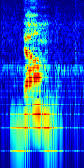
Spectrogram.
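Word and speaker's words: dumb: एम के बाद किसी भी सेंटेंस में एम के बाद बी आ जाए तो बी साइलेंट होगा। कॉम कॉम मतलब कंघी। डम।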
